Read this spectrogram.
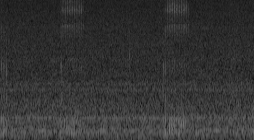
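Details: Domestic cat purring while being massaged at home, one of four pet cats; a faint, even rumble with two gentle breath surges and a hushed background.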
